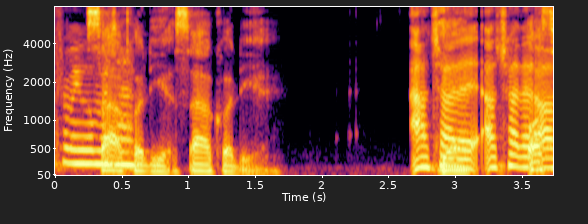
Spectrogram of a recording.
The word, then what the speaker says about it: Sarkodie: Pronounce that for me one more time. Sarkodie.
